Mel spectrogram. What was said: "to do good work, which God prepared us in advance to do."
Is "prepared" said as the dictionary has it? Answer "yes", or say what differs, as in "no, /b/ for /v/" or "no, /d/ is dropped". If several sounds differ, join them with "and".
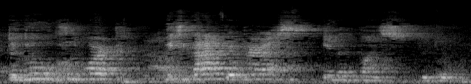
no, /d/ is dropped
